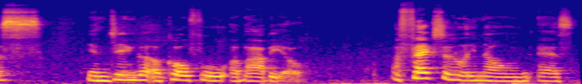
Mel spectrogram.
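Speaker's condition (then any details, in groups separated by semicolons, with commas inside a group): No condition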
